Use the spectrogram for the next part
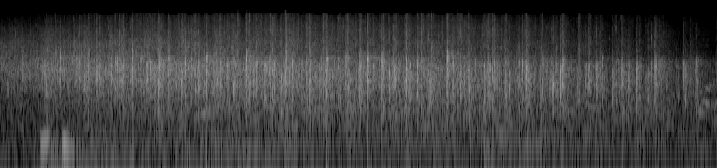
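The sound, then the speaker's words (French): Steady audience applause: many hands clapping in a dense, crackling wash that stays at an even level for several seconds, with no voices standing out. “Applaudissements.”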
